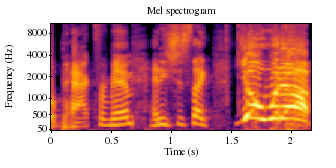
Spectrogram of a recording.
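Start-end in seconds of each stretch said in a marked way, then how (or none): 1.5-2.2 much higher, much louder "Yo, what up?"; [name] shout. Retold or imitated. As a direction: blast it out like all caps. Quoting [name]'s email.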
